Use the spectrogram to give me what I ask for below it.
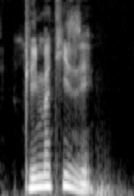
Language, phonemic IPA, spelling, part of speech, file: French, /kli.ma.ti.ze/, climatisé, adjective / verb, Fr-climatisé.ogg
- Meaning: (adjective) air-conditioned; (verb) past participle of climatiser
